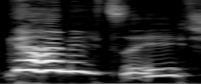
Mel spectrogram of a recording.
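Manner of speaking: put-on high, loud tearful child; upset small boy's whimpered complaint; sobbing protest. A narrator's reading. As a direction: wail it like a crying little boy. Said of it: "schluchzt Florian".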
